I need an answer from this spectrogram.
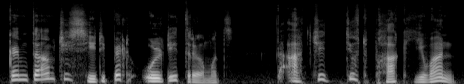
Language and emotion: Kashmiri, disgusted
